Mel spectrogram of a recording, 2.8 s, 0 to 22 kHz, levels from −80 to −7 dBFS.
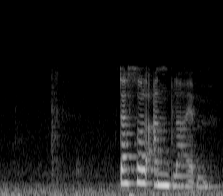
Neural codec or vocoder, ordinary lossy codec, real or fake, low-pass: none; none; real; 5.4 kHz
